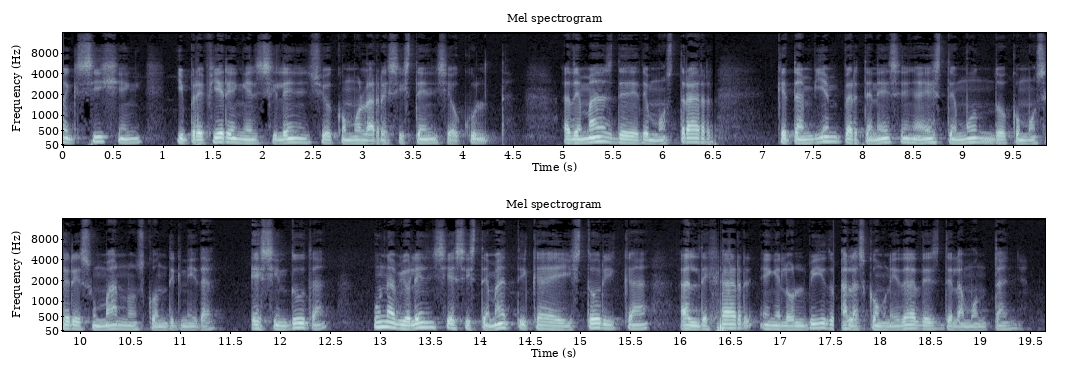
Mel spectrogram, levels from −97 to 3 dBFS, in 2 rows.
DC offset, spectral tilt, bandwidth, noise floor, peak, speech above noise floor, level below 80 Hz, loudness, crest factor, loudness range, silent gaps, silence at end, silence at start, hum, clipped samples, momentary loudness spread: under 0.1%; -6.5 dB/octave; 16 kHz; -52 dBFS; -2 dBFS; 32 dB; -46 dBFS; -21 LUFS; 18 dB; 3 LU; none; 0.25 s; 0 s; none; under 0.1%; 9 LU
